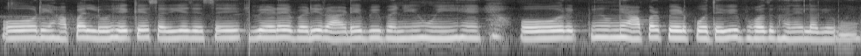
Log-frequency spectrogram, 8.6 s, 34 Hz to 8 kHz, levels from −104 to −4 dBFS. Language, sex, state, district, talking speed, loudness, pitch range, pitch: Hindi, female, Maharashtra, Nagpur, 165 wpm, -22 LUFS, 195-210 Hz, 200 Hz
